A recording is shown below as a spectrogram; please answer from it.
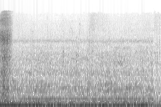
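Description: Steady low mechanical hum of a chairlift terminal's drive machinery, with a faint steady tone above it. A short breathy rush right at the start.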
